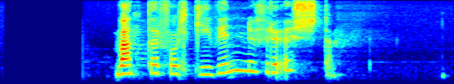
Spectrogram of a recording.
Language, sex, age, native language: Icelandic, female, 20-29, Icelandic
